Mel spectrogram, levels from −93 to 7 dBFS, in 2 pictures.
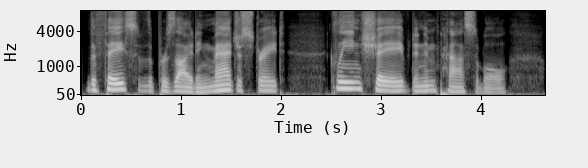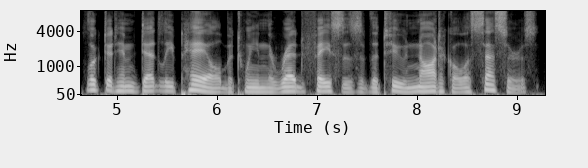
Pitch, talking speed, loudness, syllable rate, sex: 120 Hz, 155 wpm, -20 LUFS, 4.9 syllables/s, male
